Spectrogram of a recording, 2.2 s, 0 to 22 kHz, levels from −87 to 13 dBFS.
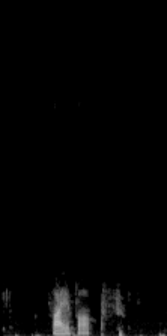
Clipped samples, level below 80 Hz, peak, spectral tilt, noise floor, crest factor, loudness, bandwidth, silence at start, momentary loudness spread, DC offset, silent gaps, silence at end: under 0.1%; -50 dBFS; -4 dBFS; -5.5 dB/octave; -54 dBFS; 24 dB; -23 LUFS; 3.6 kHz; 0.7 s; 19 LU; under 0.1%; none; 0.05 s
